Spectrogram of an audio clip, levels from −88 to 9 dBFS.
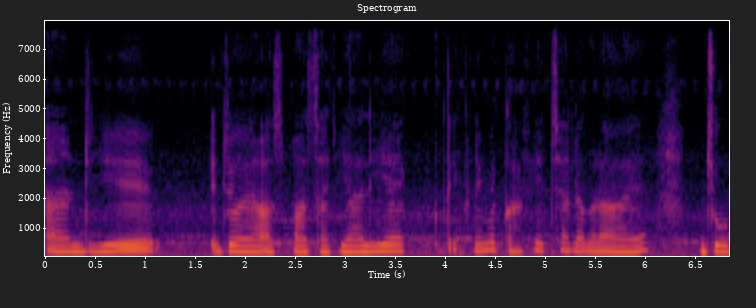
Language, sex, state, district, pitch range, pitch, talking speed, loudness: Hindi, female, Uttar Pradesh, Varanasi, 210-230 Hz, 215 Hz, 140 wpm, -32 LUFS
